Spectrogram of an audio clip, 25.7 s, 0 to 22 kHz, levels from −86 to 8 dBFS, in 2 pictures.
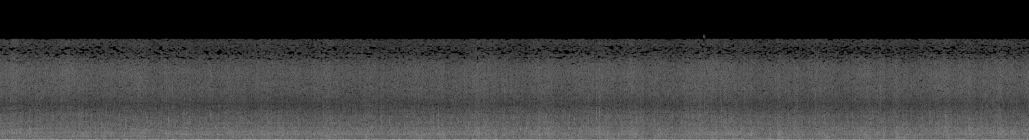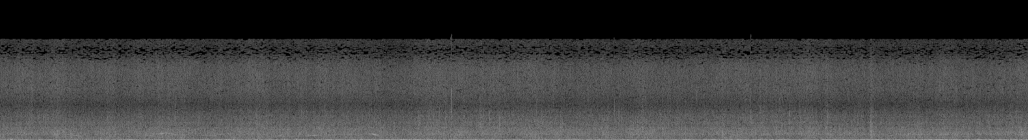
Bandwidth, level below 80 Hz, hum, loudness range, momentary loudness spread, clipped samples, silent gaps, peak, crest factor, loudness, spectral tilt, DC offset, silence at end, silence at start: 16 kHz; -30 dBFS; none; 1 LU; 1 LU; under 0.1%; none; -12 dBFS; 16 dB; -31 LUFS; -2.5 dB/octave; under 0.1%; 0 s; 0 s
